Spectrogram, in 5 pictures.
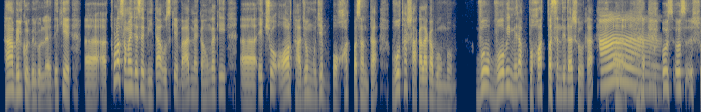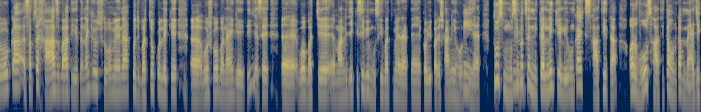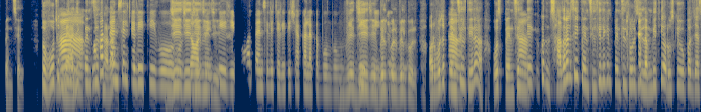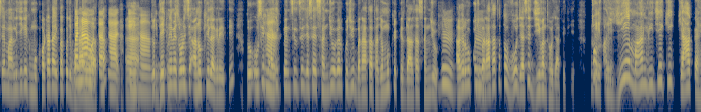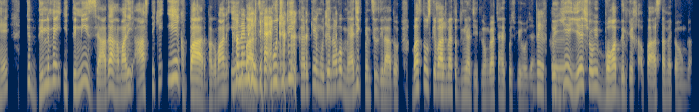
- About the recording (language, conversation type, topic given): Hindi, podcast, आपके बचपन का कौन-सा टीवी कार्यक्रम आपको आज भी हमेशा याद रहता है?
- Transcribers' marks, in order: in English: "शो"; in English: "शो"; chuckle; in English: "शो"; in English: "शो"; in English: "शो"; in English: "मैजिक"; in English: "मैजिक"; chuckle; in English: "टाइप"; in English: "मैजिक"; laughing while speaking: "हमें मिल जाए"; in English: "मैजिक"; chuckle; in English: "शो"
